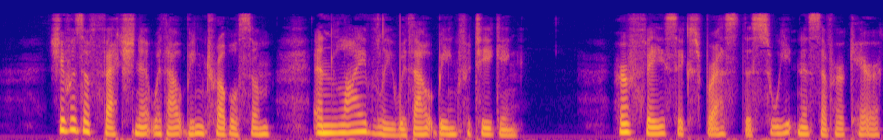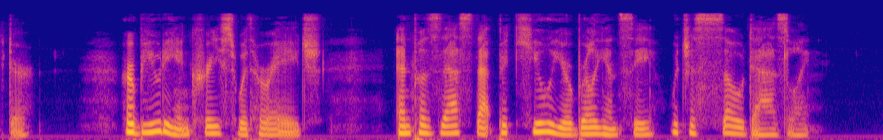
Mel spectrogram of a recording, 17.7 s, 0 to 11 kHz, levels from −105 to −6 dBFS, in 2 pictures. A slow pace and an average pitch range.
Yes: slow, 115 wpm; average, 4.3 semitones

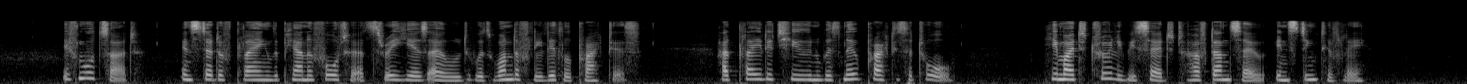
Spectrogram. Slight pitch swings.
Yes: narrow, 2.3 semitones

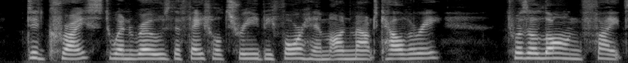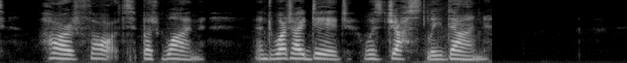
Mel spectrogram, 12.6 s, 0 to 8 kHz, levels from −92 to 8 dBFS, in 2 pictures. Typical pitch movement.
No: narrow, 2.1 semitones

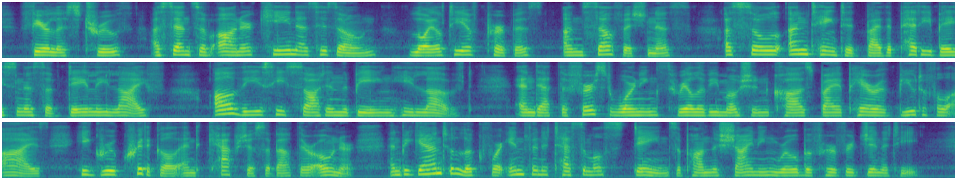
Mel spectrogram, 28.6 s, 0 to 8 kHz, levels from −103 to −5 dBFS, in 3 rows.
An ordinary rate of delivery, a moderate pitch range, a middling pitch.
Yes: average, 145 wpm; average, 3.4 semitones; medium, 170 Hz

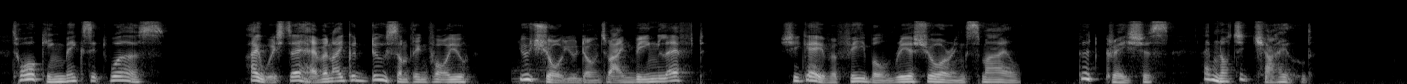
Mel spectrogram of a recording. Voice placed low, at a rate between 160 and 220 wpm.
No: low, 120 Hz; slow, 135 wpm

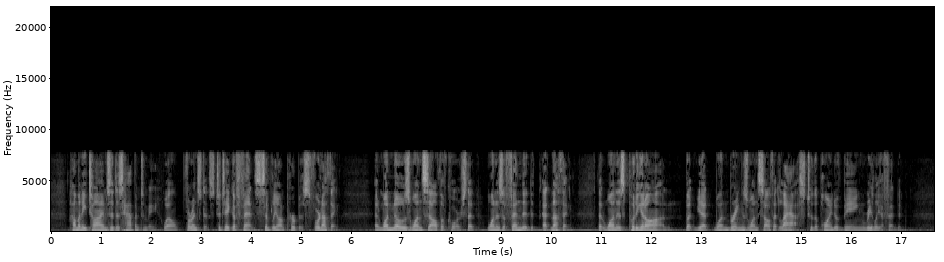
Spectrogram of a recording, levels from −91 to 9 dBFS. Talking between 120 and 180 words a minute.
Yes: average, 170 wpm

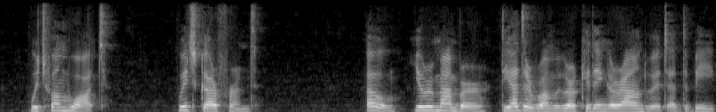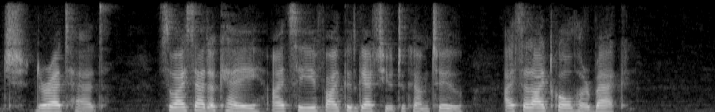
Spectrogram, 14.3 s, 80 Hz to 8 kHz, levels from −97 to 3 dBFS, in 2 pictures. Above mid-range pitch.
Yes: high, 200 Hz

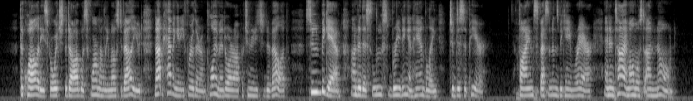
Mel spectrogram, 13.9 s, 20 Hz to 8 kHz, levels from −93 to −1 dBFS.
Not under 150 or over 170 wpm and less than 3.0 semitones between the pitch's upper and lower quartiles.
Yes: average, 165 wpm; narrow, 2.6 semitones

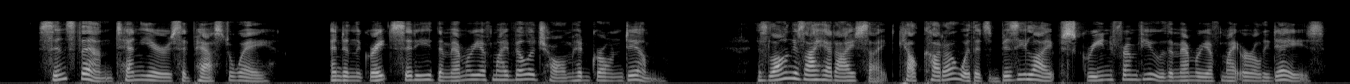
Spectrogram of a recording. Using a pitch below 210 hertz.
Yes: high, 190 Hz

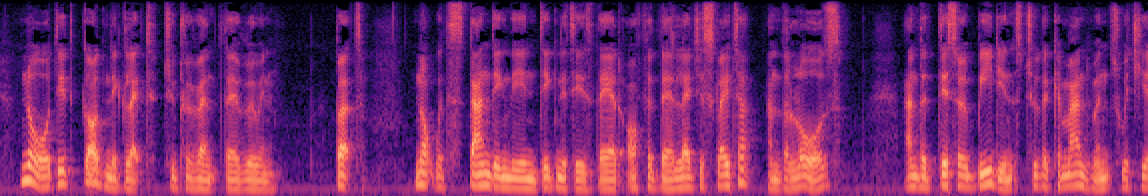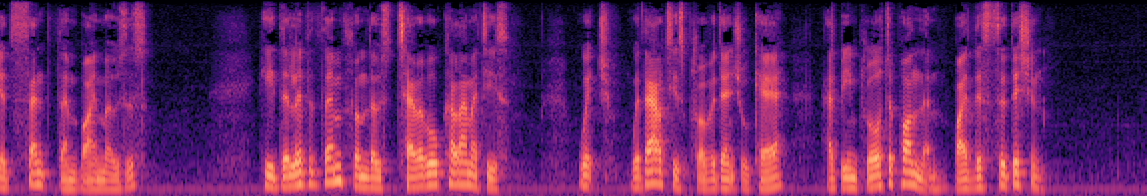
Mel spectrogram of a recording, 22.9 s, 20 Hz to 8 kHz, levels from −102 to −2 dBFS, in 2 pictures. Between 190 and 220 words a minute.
No: slow, 135 wpm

